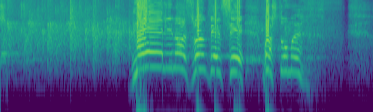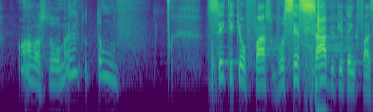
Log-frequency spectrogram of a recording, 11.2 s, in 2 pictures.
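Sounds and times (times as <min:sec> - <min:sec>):
audience applause: 0:00.0 - 0:02.6
speech: 0:02.0 - 0:04.8, 0:05.9 - 0:07.6, 0:08.7 - 0:11.1.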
